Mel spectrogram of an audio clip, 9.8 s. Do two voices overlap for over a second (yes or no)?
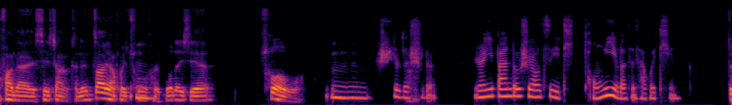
no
